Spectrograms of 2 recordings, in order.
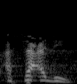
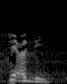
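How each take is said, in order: First: The vowel after the s is 'a'. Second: The vowel after the s is 'i'. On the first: The speaker calls it wrong. "dengan sin yang di fathah" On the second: The speaker calls it right. "Yang betul sesuai dengan apa yang beliau tulis dengan sin yang di kasrah"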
